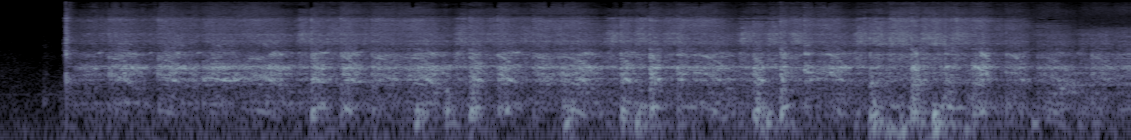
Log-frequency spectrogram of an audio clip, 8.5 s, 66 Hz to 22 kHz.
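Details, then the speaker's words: Barn-find Saab 900 16v Turbo, stood 12 years, on a BMW battery with no coolant in it: a sudden catch, then an uneven hiss and patter settling into a continuous idle as it first comes alive. "hey he's alive yeah listen to that this is idling as well she's idling"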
